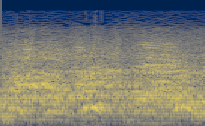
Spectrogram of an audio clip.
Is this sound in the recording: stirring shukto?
no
